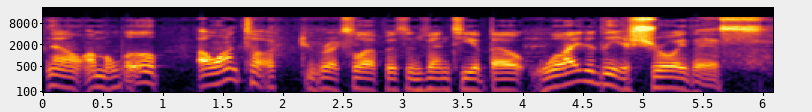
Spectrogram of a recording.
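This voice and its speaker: A young man, giving casual, halting commentary while playing a game. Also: mid-range voice, animated, mellow. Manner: halting, rambling, thinking aloud. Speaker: gaming video host. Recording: faint noise, game sound behind.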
